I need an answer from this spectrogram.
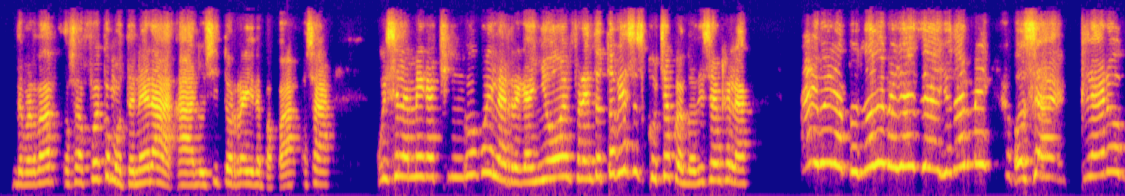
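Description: Lively Mexican woman gossiping, high voice. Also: a little fast. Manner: animated storyteller, acts out quotes, swears casually. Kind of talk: casual gossip chat. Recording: slightly dull, lo-fi sound.

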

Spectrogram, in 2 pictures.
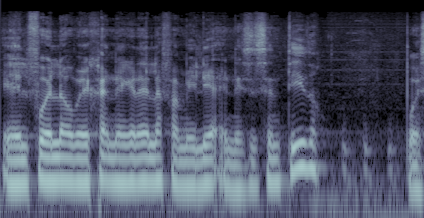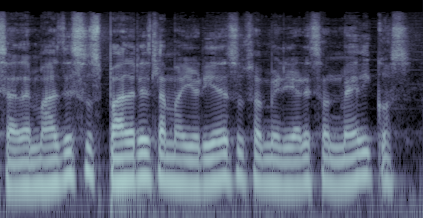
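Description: A man's voice: medium pitch, brisk, dark tone. A man co-hosting a casual film podcast, chatty and rambling with frequent restarts. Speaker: podcast co-host.

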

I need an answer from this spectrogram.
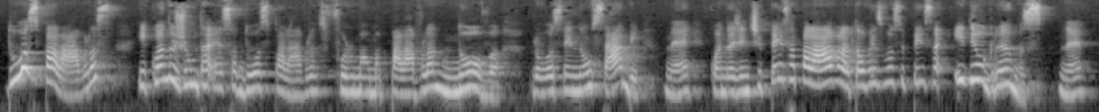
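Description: A woman with a Chinese accent and Mandarin as her first language, slowly and patiently teaching a short lesson on a talk show. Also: a little high. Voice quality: slow, patient explaining with repeated drilled syllables.

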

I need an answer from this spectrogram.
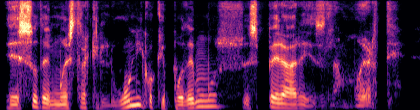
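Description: An actor playing a calm adventure hero in a radio drama, speaking in a measured, reassuring way. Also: male voice, lowish voice, slightly rough, dry recording. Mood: grave. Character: calm, stoic adventure hero counselling patience.

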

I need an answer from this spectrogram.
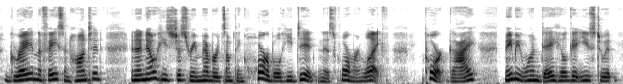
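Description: A woman reading a novel aloud as first-person narration, in a lively, expressive storytelling manner. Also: medium pitch. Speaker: audiobook narrator.

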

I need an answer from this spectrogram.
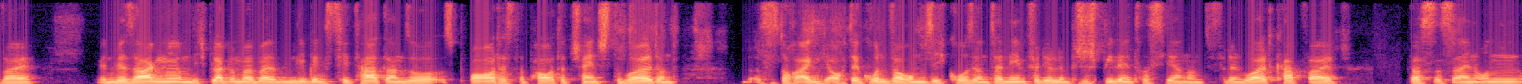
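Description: A middle-aged man holds forth in an interview, his voice mellow and dark. His pitch stays fairly even, and he circles his points with restarts and fillers as he thinks aloud. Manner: reflective, many restarts and fillers. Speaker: guest, sports marketing agency head. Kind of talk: interview answer.

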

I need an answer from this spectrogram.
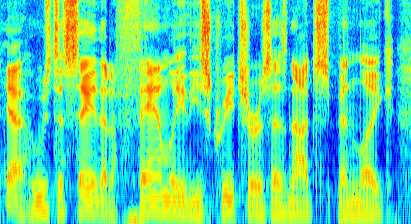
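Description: A man's voice: low-pitched, quick pace, fairly bright tone. A man co-hosting a podcast in casual chat, telling stories with animation and reading quotes aloud. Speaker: podcast co-host.

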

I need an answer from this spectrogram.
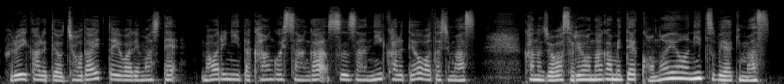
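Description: Woman, native Japanese, English teacher, clear patient explainer, dry close mic. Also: medium pitch, fairly even intonation, fast talker, mellow, no room sound. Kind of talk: language lesson narration.

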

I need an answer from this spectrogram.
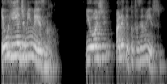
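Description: A Brazilian woman giving an energetic, expressive motivational talk to her audience as an online creator. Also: high voice, brisk, roomy sound.

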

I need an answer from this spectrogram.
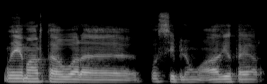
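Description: A man's voice: medium pitch, fairly even intonation, fast talker, clear, resonant tone. A man with a Moroccan accent in a casual football debate, insistently repeating himself and dropping in many French phrases.

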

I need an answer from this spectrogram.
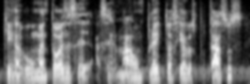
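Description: With a sharp, mid-range voice and a quick pace, a man in his thirties tells stories as a podcast co-host. His accent is Mexican Spanish, the talk is casual, and he laughs as he mimics other people's voices.

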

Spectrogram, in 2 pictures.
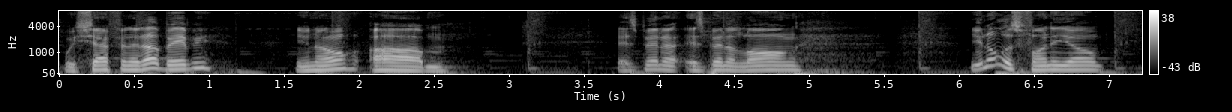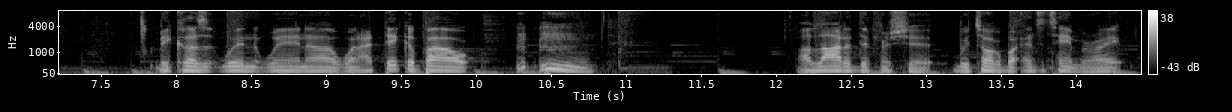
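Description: Male podcast co-host, mid pitch, loose, profane, rambling delivery. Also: normal speed, long pauses, a little mellow, soft background music. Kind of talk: casual chat.

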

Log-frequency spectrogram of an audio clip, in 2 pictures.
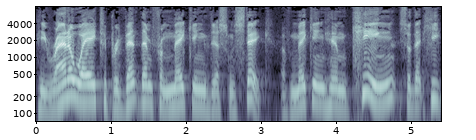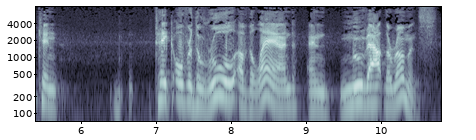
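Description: Animated man preaching a sermon. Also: measured pace. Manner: excitable, animated preaching with swings in pitch. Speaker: pastor.

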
